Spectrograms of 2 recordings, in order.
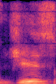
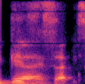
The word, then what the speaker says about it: Giz: I'm also very curious do I pronounce your name as jiz or giz yeah it's actually giz giz oh my g all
